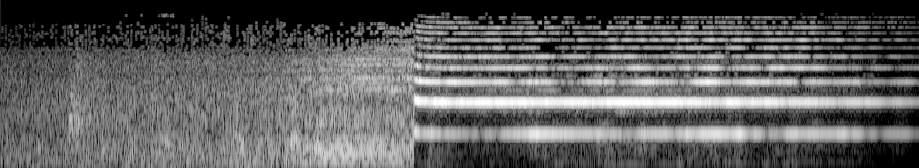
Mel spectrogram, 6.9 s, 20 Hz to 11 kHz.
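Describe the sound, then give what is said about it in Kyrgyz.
A freight train on a rail route from China to Serbia's capital gives a broad rumbling noise at first. A long, steady horn blast then starts partway through and holds to the end. “Жүк ташуучу поезд Кытайдын Синьян шаарынан чыгып, Сербиянын борборуна чейин 10,5 чакырымды бир айда басып жеткен.”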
